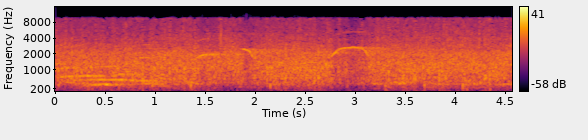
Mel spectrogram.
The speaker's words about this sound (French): Et donc le public applaudit.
